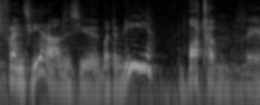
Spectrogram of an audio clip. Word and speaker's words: Bottomley: Bottomley, if you don't mind. Oh, pardon, Monsieur. Accent on the bottom.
